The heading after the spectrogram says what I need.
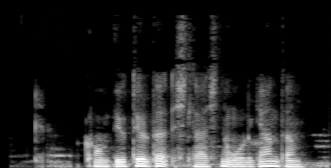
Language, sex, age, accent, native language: Uzbek, male, 18-24, Samarqand, Uzbek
